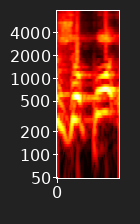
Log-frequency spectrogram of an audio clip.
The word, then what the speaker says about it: je peux: Don't forget, we're not going to pronounce this X. All right? So je peux is I can.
